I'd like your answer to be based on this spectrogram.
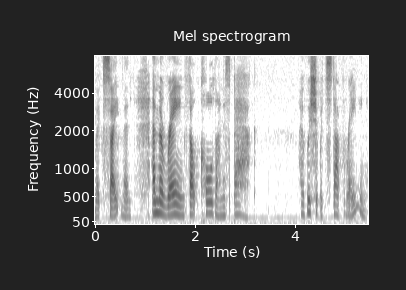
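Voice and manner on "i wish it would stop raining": soft unvoiced whisper; whispered wish. Donkey whispering his wish in the rain.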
